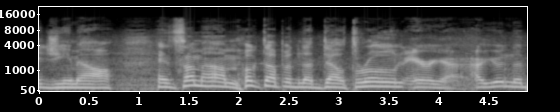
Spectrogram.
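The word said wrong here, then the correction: Delthorne: It's pronounced Del Thorne, but yeah, it's kind of like a mix between Hawthorne and Del whatever Del is supposed to be.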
